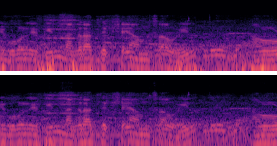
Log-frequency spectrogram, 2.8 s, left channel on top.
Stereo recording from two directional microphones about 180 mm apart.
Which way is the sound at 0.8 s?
10° left (ahead or behind).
